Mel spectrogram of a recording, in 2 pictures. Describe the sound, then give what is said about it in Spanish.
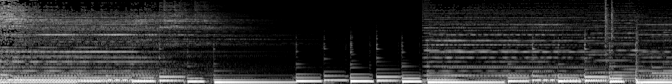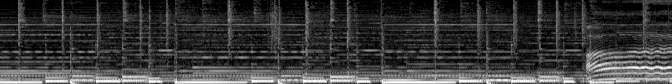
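A slow, melancholic psychedelic rock song with blues influences plays loud, with sustained organ-like chords, a steady bass line and regular drum hits running continuously for the whole stretch, with no talking. “Un discazo lleno de rock, psicodelia y blues, canciones llenas de melancolía”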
